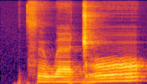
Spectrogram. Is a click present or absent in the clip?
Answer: present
